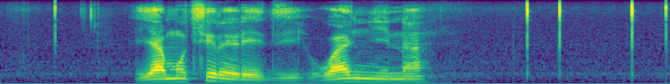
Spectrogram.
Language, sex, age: Venda, male, 37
